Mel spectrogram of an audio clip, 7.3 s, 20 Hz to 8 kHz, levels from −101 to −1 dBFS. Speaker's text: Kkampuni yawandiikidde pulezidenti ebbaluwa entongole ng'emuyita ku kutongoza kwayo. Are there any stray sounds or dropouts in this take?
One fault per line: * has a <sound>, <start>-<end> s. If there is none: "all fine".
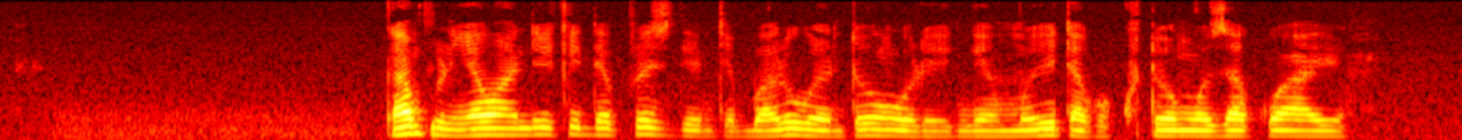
all fine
